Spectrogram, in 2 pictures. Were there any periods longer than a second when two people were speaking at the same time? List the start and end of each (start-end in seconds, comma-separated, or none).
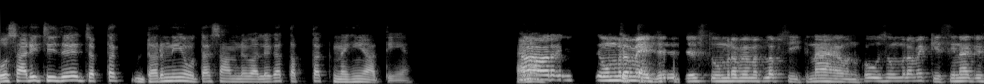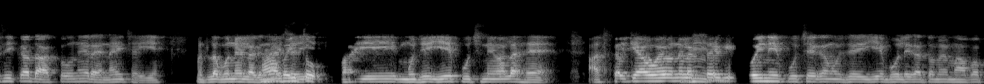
none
